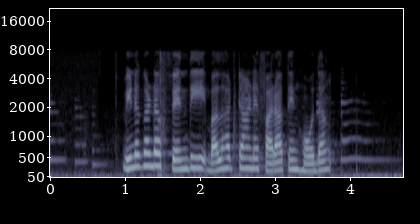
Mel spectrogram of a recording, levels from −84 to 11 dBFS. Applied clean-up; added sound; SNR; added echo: none; Electric guitar + Slam; 20 dB; none.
